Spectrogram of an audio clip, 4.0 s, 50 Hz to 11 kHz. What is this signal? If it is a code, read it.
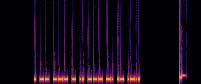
Morse code, heard as a keyed tone, about 46 wpm, 700 Hz. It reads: EMOTIONAL
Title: Sentences from Top 1000 Words - Review Part 5 - New Word Drill - 45wpm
